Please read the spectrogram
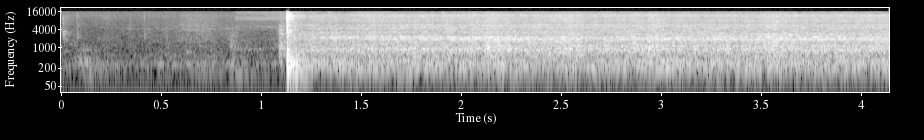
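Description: Handheld gas torch lighting with a sharp pop about a second in, then its flame hissing steadily as it heats aluminum line set tubing for joining with alloy.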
